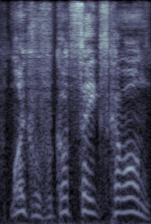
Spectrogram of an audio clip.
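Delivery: high, exasperated urging; urgent plea. A narrator's reading. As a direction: urge them to hurry, pitch well up. Urging friend to flee.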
